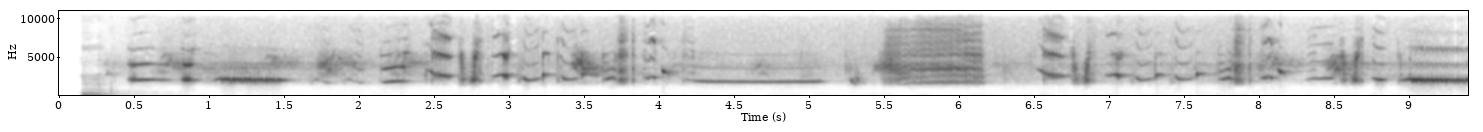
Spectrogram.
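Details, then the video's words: Eurasian bullfinch giving a lively series of soft whistled notes mixed with creaky, buzzy and warbled phrases, some notes long and level, others short and slurred, with one harsh rasping burst in the middle. "Reclamo de CAMACHUELO COMÚN"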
